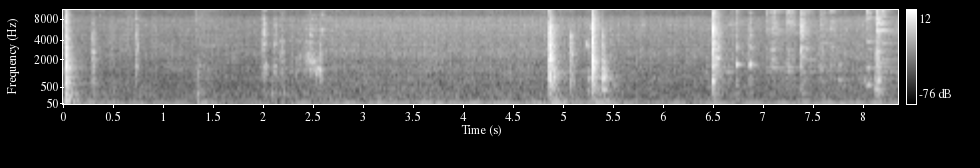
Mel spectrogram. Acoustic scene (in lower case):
kitchen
